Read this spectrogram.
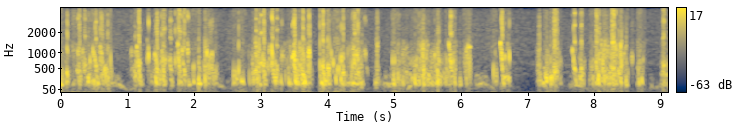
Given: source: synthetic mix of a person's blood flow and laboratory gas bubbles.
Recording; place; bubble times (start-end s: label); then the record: Doppler ultrasound of blood flow; precordium
0.00-0.80 s: bubbles
1.03-1.24 s: bubbles
1.27-2.38 s: bubbles
2.55-3.78 s: bubbles
3.89-4.62 s: bubbles
4.70-4.81 s: bubbles
4.94-6.18 s: bubbles
6.46-6.77 s: bubbles
7.12-7.53 s: bubbles
7.65-7.87 s: bubbles
7.92-8.60 s: bubbles
8.63-8.77 s: bubbles
8.99-9.11 s: bubbles
From the record:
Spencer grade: 4 (maximum detectable bubble signal sounding continuously throughout systole and diastole of every cardiac period, and overriding the amplitude of the normal cardiac signals); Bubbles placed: anywhere in the cardiac cycle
